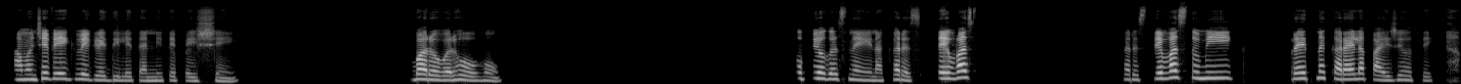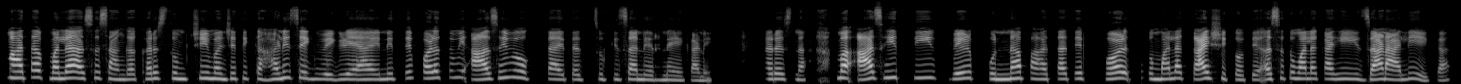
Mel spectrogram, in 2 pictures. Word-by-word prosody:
हां, 225 - -1
म्हणजे 230 +4 +4
वेगवेगळे 240 -5 +3
दिले 180 -1 -7
त्यांनी 175 0 -7
ते 185 - -7
पैसे. 165 -3 -6 1.8
बरोबर. 210 -4 +4
हो, 205 -5 -4
हो. 175 -3 -10 3.0
उपयोगच 265 -3 0
नाहीये 210 -4 -2
ना, 180 -1 -5
खरंच. 195 -6 -2 0.2
तेव्हाच 300 +4 +8 1.5
खरंच, 225 -2 -7
तेव्हाच 310 +4 +6
तुम्ही 290 0 +3 0.6
प्रयत्न 275 +3 +3
करायला 240 0 +4
पाहिजे 205 -1 -4
होते. 190 -3 -13 0.4
मग 305 - +9
आता 300 +2 +3
मला 275 +2 +5
असं 290 +2 -3
सांगा 235 -3 -3
खरंच 260 +1 -4
तुमची 270 +2 -1
म्हणजे 265 -1 -2
ती 275 - -6
कहाणीच 250 +6 -3
एक 285 -4 +2
वेगळी 235 0 -3
आहे 230 0 +1
आणि 240 +2 -5
ते 295 - -3
फळ 285 +1 +2
तुम्ही 320 0 -8
आजही 245 +7 +2
भोगताय, 250 -6 -4
त्या 225 0 -8 0.2
चुकीचा 235 0 -5
निर्णय 210 -2 -7
एकाने. 185 -1 -10 0.6
खरंच 250 -1 -3
ना, 210 - -7 0.3
मग 300 -1 +7 0.2
आजही 310 +3 +3
ती 310 0 -4 0.2
वेळ 270 +3 +2 0.2
पुन्हा 250 +3 +1
पाहता 250 0 -3
ते 270 - -3 0.2
फळ 270 +3 +3 0.2
तुम्हाला 250 +3 -2
काय 240 +4 +7
शिकवते? 225 -5 -7
असं 245 +5 -2
तुम्हाला 265 -1 0
काही 250 0 -3
जाण 235 +2 +5
आली 235 +3 0
आहे 180 - -8
का? 185 +1 -10
245 Hz, 135 wpm, -24 LUFS, 220-275 Hz, 3.0 s, मग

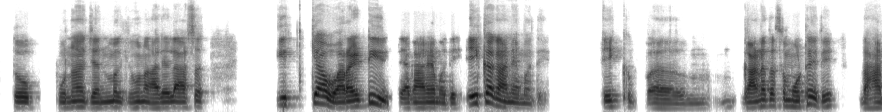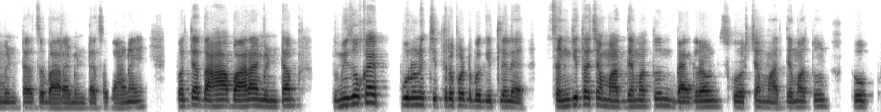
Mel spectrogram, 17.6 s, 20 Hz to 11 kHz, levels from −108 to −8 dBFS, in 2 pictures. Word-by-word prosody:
तो 115 -1 +2 0.3
पुन्हा 120 +2 -1
जन्म 115 +2 -1
घेऊन 120 +1 -4
आलेला 115 +2 +2
असं, 115 - -6 0.8
इतक्या 330 - +1
व्हरायटी 135 - +4
त्या 105 - 0
गाण्यामध्ये, 110 -1 0 0.2
एका 215 +2 +4
गाण्यामध्ये. 105 - 0 0.6
एक 130 0 -6
अ, - - -10 0.9
गाणं 115 +4 +4
तसं 145 0 -3
मोठं 130 +7 0
आहे 165 - 0
ते 135 +3 -3 0.3
10 110 +1 0
मिनिटाचं, 115 0 -4
12 105 0 +2
मिनिटाचं 110 0 -6
गाणं 105 +3 -3
आहे, 120 +1 -6 0.3
पण 145 - -2
त्या 165 - +4
10-12 140 0 +6
मिनिटांत 140 +1 +1 0.4
तुम्ही 155 +4 +1
जो 185 +2 +5
काही 215 +2 +4 0.2
पूर्ण 165 0 +4
चित्रपट 155 0 -1
बघितलेला 130 -1 -1
आहे - - -1 0.3
संगीताच्या 160 +4 +2
माध्यमातून, 135 +2 -1
बॅकग्राउंड 125 +3 +2
स्कोरच्या 125 +1 -3
माध्यमातून 120 +4 -4
तो 135 -1 -5
130 Hz, 145 wpm, -25 LUFS, 115-145 Hz, 0.9 s, 10-12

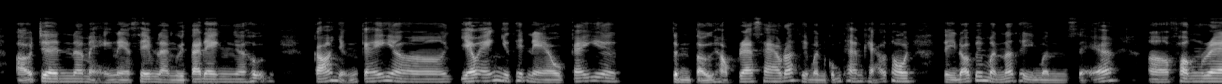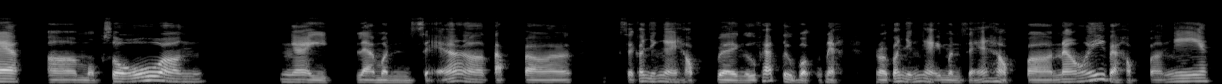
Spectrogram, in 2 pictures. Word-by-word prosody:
ở - - +3
trên, 135 0 +6
ơ, 130 - +1
mạng 105 -4 -5
nè, 105 -2 +1
xem 125 +5 +2
là 110 -3 +1
người 100 -1 -3
ta 120 +4 +5
đang, 125 -1 +4
ờ, 120 -1 -2
hướng 120 - -3 0.5
có 130 +5 +5
những - - -6
cái, 160 +5 +2
ờ, 120 -4 -1
giáo 140 +2 +7
án 160 +4 +1
như 155 - -2
thế 170 - -1
nào, 105 -9 0
cái, 150 +4 +1
ờ, 140 - -3 0.6
trình 105 - +3
tự 95 +2 +3
học 100 -4 0
ra 130 0 +5
sao 140 -2 +1
đó, 165 +2 +3
thì - - -5
mình 100 -1 -4
cũng 135 - -8
tham 145 -4 -3
khảo 140 - -4
thôi. 145 -4 +3 0.3
Thì 110 -2 -1
đối - - +4
với 190 - 0
mình 150 -11 -1
á, - - +2
thì 115 -9 -5
mình 100 -1 -5
sẽ, 165 - -1 0.3
ờ, 115 -1 +1
phân 135 0 +3
ra, 135 -1 +8 0.3
ờ, 105 0 -1
một 95 -3 -6
số, 130 -1 +4 0.3
ơ, 130 -2 +2 1.0
ngày 110 -4 0 0.3
là 105 -2 +1
mình 95 -2 -4
sẽ, 95 - -2
ờ, - - 0
tập - - +1 0.2
ờ, 100 0 0 0.7
sẽ - - -6
có 145 - -1
những 140 -1 -7
ngày 105 - +1
học - - -4 0.2
về 100 -2 +3
ngữ 95 +1 -4
pháp, - - +3
từ - - -1
vựng - - +1
nè, - - +1 0.4
rồi - - +1
có - - +3
những 140 - -5
ngày 105 -8 -1
mình 100 -2 -5
sẽ, 135 - -4
ờ, - - -8
học - - +1 0.5
nói 125 - +1
và - - +4
học, - - -7
ờ, 105 0 -5
nghe. 145 +5 -1
120 Hz, 200 wpm, -23 LUFS, 105-140 Hz, 1.0 s, ra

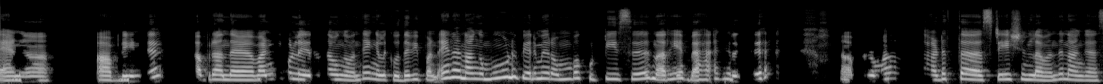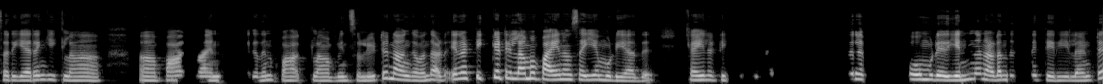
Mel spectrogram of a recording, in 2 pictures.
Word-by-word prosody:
வேணாம். 190 -1 +1 0.6
அப்பிடின்னுட்டு. 195 - +1 0.4
அப்புறம் 225 0 +1
அந்த 215 -1 +3 0.2
வண்டிக்குள்ள 245 +3 -1
இருந்தவங்க 220 0 -2
வந்து 205 +8 -1
எங்களுக்கு 215 -4 0
உதவி 210 +3 +1
பண்ண - - 0
ஏன்னா, 335 +2 +4
நாங்க 260 -1 +2
3 330 +2 +5
பேருமே 270 0 +1
ரொம்ப 245 +4 -1
குட்டீஸு. 245 +1 -3 0.2
நிறைய 240 +6 +2
பேக் 250 +4 -1
இருக்கு. 445 +5 -2 0.9
அப்புறமா, 425 - -5 0.5
அடுத்த 250 +3 -2 0.3
ஸ்டேசன்ல 230 0 0
வந்து 210 +6 -2
நாங்க 200 -2 -1 0.2
சரி. 200 -2 -1
இறங்கிக்கலாம். 195 -3 -1 0.5
அ - - +1 0.2
பார்க்கலாம். 195 -1 -1
என்ன 185 0 -1
நடக்குதுன்னு 190 +3 -5
பார்க்கலாம். 180 -1 -3
அப்பிடின்னு 180 +1 -3
சொல்லிட்டு, 185 +7 -1
நாங்க 200 -4 +2
வந்து 215 +4 +1
அடு 190 - -4
ஏன்னா, 275 +1 +4
டிக்கெட் 305 +1 +2
இல்லாம 265 +1 +5
பயணம் 225 +1 +4
செய்ய 210 +1 +3
முடியாது. 170 -4 -1 0.4
கைல 205 +1 +3
டிக்கெட் 385 - -8 0.8
இல்ல. - - -73 0.2
வேற 250 -1 +2 0.5
போ 230 - +6
முடியாது. 210 -3 +5
என்ன 250 +4 -1
நடந்துச்சுன்னு 205 +1 -2
தெரியலன்ட்டு, 185 +5 -1
215 Hz, 140 wpm, -21 LUFS, 195-245 Hz, 0.9 s, போ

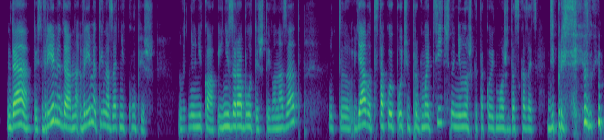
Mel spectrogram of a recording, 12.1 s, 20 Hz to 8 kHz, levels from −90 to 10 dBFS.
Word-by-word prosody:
Да, 225 -1 +7
то 180 - -5
есть 180 +1 -4
время, 275 +7 +3
да, 215 -4 +4
на 210 +2 -1
время 245 +7 0
ты 250 - -9
назад 210 -3 -2
не 210 -1 -3
купишь. 185 -5 -11 0.5
Вот 185 0 -11
ну 215 +1 -3
никак, 205 -5 -3
и 205 - -4
не 225 +2 +3
заработаешь 220 -4 +2
ты 190 - -9
его 190 0 -6
назад. 230 +11 -2 0.5
Вот, 200 -1 -12
э, 195 -2 -4
я 240 +6 +5
вот 215 -4 -3
с - - -4
такой 230 0 +3
очень 220 -2 -3
прагматичной 225 +6 -3
немножко, 215 0 -2
такой, 205 0 -6
можно, 200 -2 -4
да, 195 - -2
сказать, 190 -1 -5 0.2
депрессивной, 230 +5 0
210 Hz, 170 wpm, -23 LUFS, 195-230 Hz, 0.5 s, Да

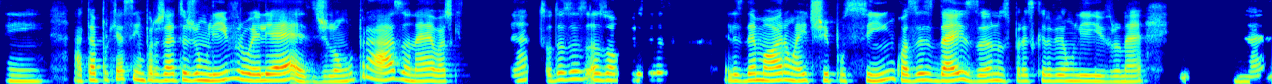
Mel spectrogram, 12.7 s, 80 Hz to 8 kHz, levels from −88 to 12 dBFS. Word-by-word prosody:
Sim. 190 -1 -6 0.3
Até 230 +4 0
porque, 230 - -5
assim, 135 - -2
o - - +2
projeto 220 +1 +1
de 225 0 0
um 230 -1 +3
livro 240 +3 +2
ele 215 0 +4
é 220 -2 +6
de 175 -1 -8
longo 185 +4 -2
prazo, 265 -5 +1
né. 200 +1 +1
Eu 195 - 0
acho 195 0 -5
que, 195 - -27 0.5
né, 215 +3 -4 0.2
todas 240 +5 -3
as 265 0 -2
as 225 0 0
autoras 225 -1 0 0.3
às 470 - -14
vezes, 485 0 -6 0.5
eles 210 -1 -4
demoram 225 +1 +3
aí, 210 +1 0
tipo, 220 -1 -4
5, 220 +5 -2
às 205 -1 +1
vezes, 230 0 +2
10 210 +1 +5
anos 205 +1 -1
pra 200 -1 -7
escrever 200 0 -4
um 200 0 -3
livro, 190 -2 -3
né. 180 +2 -3 0.9
E - - -8
né. 175 0 -7
215 Hz, 195 wpm, -21 LUFS, 195-230 Hz, 0.9 s, é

